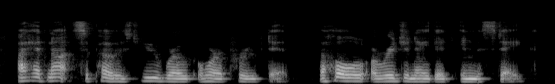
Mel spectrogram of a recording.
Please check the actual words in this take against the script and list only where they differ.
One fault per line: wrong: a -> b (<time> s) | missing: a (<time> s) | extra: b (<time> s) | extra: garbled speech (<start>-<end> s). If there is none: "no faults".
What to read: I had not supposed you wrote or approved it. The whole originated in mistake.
no faults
